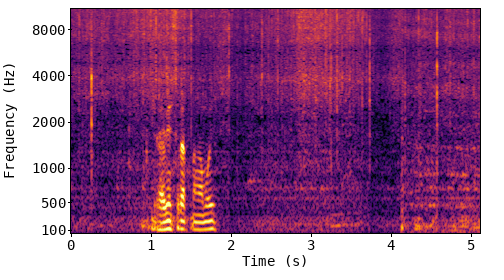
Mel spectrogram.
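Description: Garlic and onion sauté in a hot pan, giving a steady close sizzle with occasional stirring scrapes, while a voice speaks briefly over the frying.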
